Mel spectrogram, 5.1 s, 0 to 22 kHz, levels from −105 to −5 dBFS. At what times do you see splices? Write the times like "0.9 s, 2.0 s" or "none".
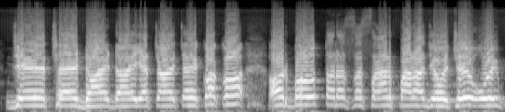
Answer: none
